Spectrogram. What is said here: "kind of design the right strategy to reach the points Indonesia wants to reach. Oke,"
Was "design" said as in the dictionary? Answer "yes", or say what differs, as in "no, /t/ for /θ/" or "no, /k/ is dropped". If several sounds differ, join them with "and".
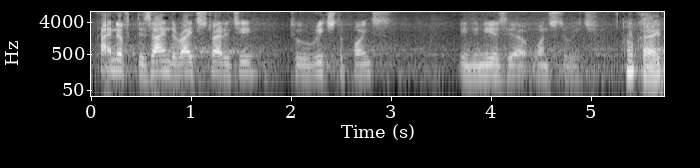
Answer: yes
